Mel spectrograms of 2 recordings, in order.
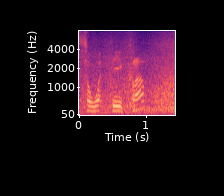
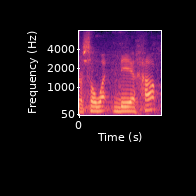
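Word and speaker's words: สวัสดีครับ: So, the proper way to say it is sawatdee khap. You kind of roll your R, khap. But, you'll hear a lot of places they say sawatdee khap, which is easier. Sawadee khap. Uh khap like k o p.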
